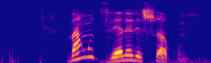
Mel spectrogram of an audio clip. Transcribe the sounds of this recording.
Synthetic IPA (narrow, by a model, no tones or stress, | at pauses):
βaŋud͡zɛlɛlɛʂa̰ːku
